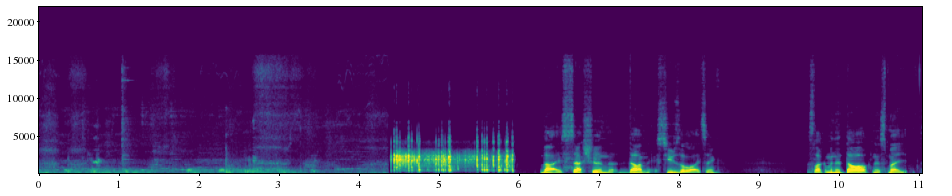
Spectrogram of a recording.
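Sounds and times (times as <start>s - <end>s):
crackling radio static: 4.4s - 6.0s.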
